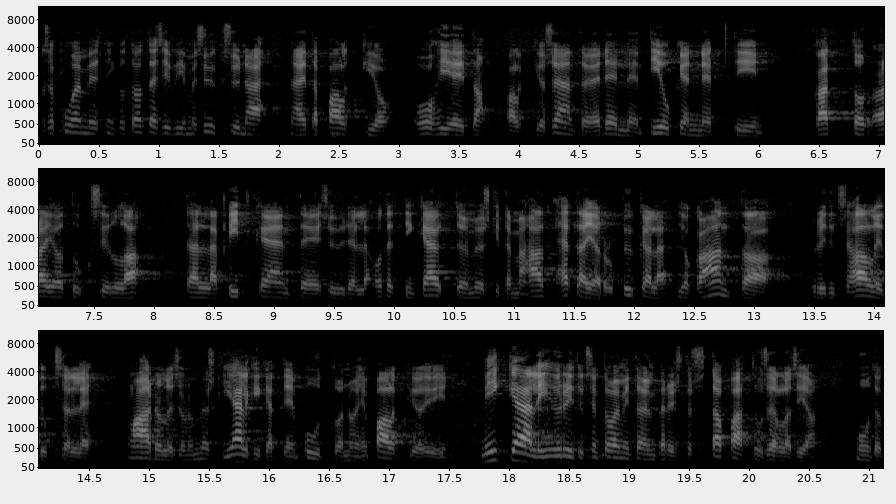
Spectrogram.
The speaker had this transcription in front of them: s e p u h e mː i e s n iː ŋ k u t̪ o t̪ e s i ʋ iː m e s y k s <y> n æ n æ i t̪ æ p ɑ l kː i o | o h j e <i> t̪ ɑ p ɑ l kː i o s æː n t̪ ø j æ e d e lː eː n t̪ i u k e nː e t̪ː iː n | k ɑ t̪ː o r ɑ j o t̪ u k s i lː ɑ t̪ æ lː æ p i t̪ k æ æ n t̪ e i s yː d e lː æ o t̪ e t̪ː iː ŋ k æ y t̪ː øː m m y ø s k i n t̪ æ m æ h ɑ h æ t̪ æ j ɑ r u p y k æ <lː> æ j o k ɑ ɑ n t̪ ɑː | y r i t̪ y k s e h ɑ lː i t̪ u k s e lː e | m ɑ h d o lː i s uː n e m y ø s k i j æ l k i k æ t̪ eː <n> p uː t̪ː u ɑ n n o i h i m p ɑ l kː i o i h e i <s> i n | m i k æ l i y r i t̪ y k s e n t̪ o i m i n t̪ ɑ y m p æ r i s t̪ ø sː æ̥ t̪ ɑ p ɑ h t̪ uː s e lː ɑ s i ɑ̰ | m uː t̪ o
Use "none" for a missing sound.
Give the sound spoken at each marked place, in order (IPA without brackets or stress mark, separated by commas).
y, i, l, m, h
